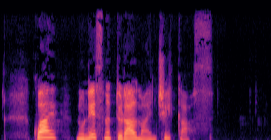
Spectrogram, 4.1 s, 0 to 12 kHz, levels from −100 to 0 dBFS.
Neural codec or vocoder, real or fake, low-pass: none; real; 10.8 kHz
